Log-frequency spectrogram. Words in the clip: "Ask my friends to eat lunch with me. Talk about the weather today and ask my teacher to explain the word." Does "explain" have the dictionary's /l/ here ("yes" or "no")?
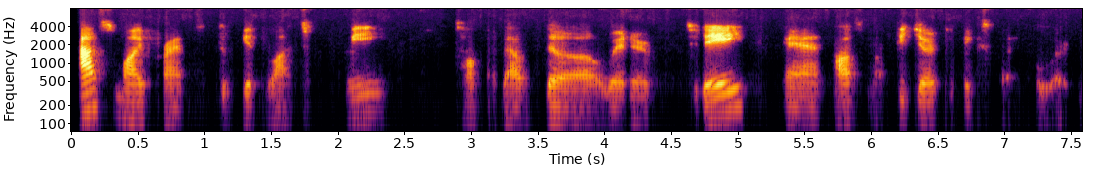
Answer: no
